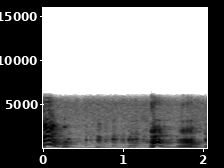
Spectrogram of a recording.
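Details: Female puppy throwing a temper tantrum indoors in a kitchen after being denied her daily biscuit for jumping: a loud falling whine, soft yips, a sharp bark midway, then more whining, with a person speaking calmly nearby.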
